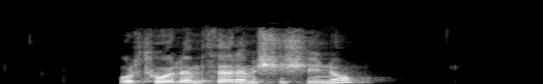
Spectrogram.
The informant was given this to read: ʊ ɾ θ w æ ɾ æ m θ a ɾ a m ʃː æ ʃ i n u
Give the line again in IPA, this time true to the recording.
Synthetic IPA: ʊ ɾ θ w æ l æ m θ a ɾ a m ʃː i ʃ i n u

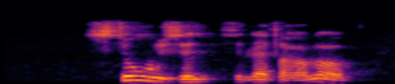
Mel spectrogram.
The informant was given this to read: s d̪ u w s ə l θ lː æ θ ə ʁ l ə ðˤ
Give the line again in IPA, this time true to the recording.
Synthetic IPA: s t̪ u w z ə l θ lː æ θ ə ʁ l ə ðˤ

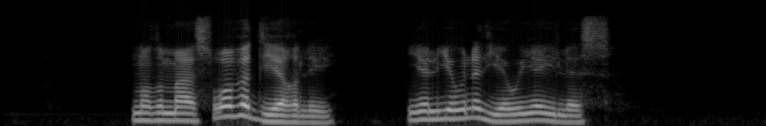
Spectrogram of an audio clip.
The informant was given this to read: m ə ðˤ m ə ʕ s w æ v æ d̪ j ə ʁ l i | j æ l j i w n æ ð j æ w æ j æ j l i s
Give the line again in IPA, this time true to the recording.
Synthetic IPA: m ə ðˤ m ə ʕ s w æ v æ d̪ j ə ʁ l i | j æ l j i w n æ ð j æ w i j æ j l æ s

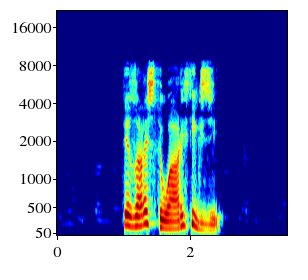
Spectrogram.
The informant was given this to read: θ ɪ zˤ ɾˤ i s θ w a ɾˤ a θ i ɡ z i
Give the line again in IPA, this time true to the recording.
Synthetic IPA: θ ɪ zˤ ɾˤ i s θ w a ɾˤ i θ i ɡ z i

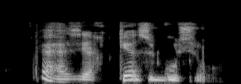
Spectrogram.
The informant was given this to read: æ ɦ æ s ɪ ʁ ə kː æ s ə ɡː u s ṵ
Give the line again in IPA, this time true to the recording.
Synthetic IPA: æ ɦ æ z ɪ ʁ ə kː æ s ə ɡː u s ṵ

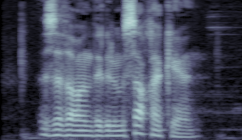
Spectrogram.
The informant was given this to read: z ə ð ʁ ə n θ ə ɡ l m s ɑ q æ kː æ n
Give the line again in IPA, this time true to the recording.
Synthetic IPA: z ə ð ʁ ə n ð ə ɡ l m s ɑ q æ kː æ n

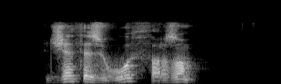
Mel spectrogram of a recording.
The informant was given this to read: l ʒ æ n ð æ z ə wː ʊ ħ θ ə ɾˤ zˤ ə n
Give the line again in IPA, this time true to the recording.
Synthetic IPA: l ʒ æ n θ æ z ə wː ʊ θ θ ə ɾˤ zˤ ə m

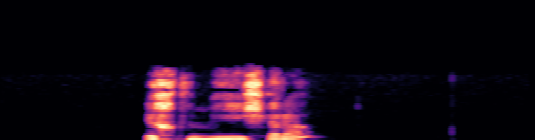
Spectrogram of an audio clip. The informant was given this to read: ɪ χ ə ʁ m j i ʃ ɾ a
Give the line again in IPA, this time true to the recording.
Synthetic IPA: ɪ χ ə ð m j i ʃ ɾ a

